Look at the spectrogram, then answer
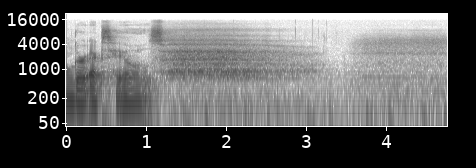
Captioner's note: deep breathing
